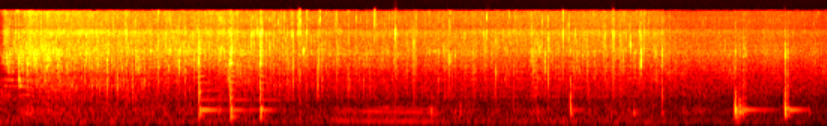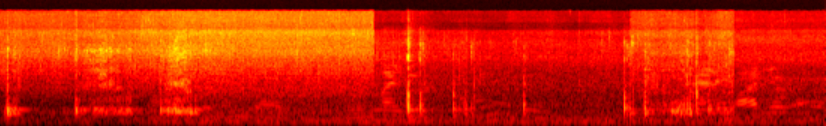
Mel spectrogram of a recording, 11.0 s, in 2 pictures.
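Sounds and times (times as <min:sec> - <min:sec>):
vegetables sizzling in hot oil: 0:00.0 - 0:08.6, 0:09.6 - 0:10.4
metal ladle clinking against pan: 0:01.3 - 0:02.1.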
